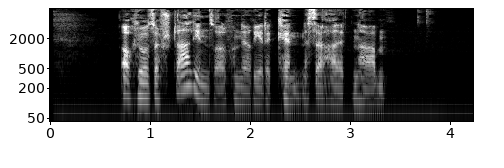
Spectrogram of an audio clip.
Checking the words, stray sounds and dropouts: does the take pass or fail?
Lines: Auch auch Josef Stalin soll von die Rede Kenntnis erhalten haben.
fail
